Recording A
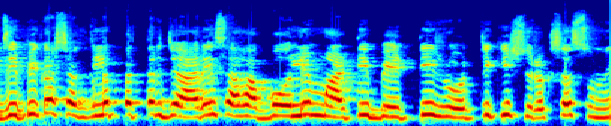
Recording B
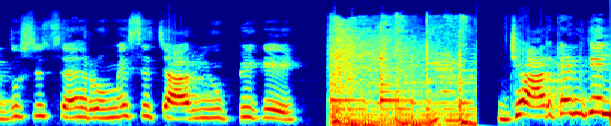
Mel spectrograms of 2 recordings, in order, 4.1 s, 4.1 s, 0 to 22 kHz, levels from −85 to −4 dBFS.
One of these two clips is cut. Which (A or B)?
B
